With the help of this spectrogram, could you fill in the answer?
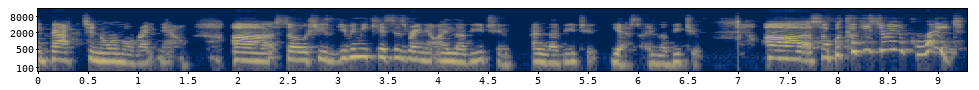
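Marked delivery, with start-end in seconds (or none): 4.0-6.6 soft, lower loving murmur; tender to dog. Real, not acted. Cuddling dog giving kisses. 7.9-9.3 bright happy. Real, not acted. Talking about dog on lap.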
